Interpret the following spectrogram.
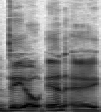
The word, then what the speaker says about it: Dona: spear came in and the original pronunciation of my name was supposed to be Dona don't know yeah it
